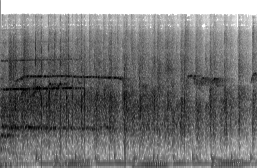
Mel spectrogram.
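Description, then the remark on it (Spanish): Loud, sustained audience applause fills the whole stretch, a dense wash of rapid clapping with a few high whistles or cheers ringing above it and no pause, applauding the Sonidos Independientes team at its second-anniversary event. “Y por último, y para que no se les quite la costumbre, un fortísimo aplauso para el equipo de Sonidos Independientes, por favor, que hacen todo esto posible.”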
